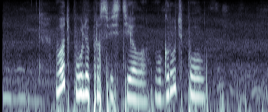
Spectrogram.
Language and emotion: Russian, neutral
